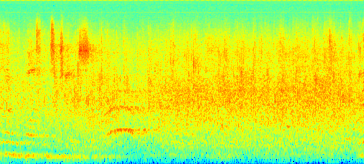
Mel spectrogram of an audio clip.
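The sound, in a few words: audience applause at a magic show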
